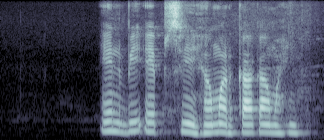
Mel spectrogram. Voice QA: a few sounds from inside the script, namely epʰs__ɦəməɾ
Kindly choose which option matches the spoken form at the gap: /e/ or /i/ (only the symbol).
i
